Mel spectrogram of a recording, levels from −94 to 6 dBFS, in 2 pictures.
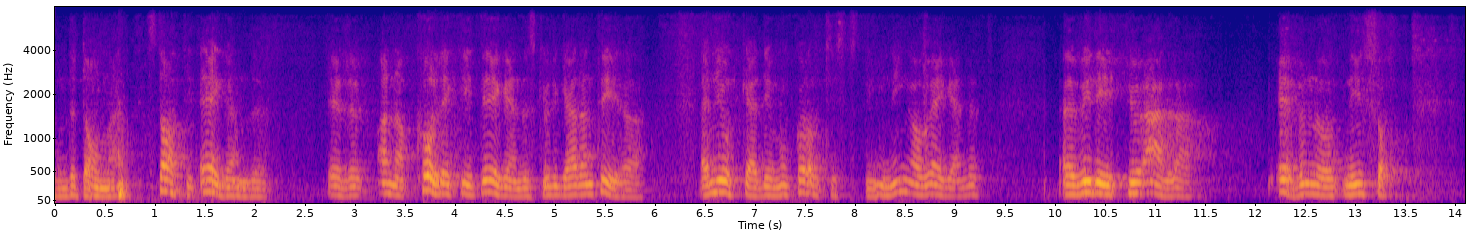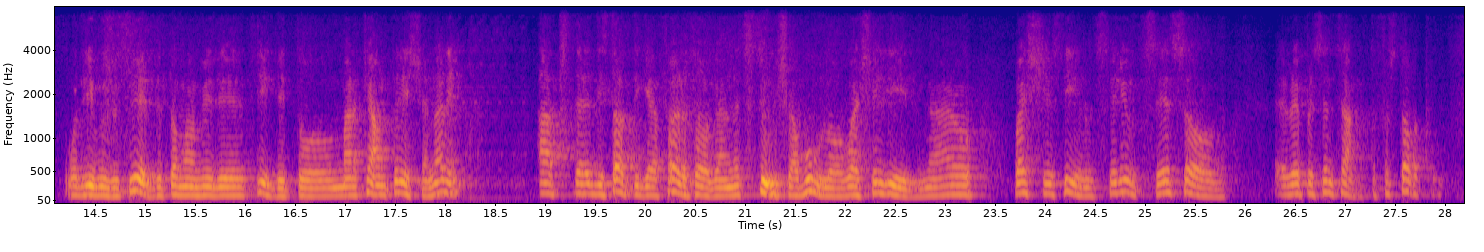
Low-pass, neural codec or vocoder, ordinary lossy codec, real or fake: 7.2 kHz; codec, 16 kHz, 0.4 kbps, LongCat-Audio-Codec; Opus, 16 kbps; fake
